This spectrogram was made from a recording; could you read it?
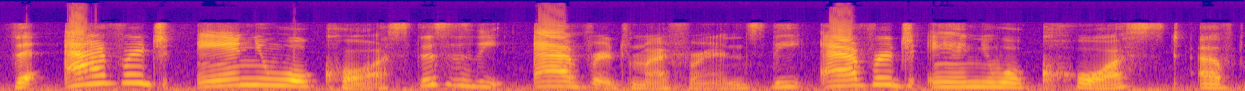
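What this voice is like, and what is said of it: New York accent. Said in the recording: “that's my New York accent coming out, sorry”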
